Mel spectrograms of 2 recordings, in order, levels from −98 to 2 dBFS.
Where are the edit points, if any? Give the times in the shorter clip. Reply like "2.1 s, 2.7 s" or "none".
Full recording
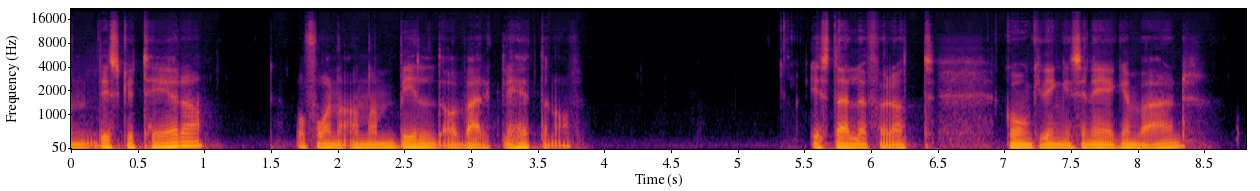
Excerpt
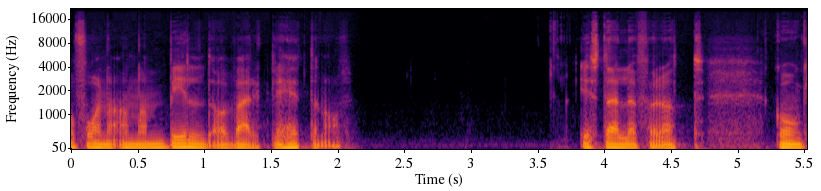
none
